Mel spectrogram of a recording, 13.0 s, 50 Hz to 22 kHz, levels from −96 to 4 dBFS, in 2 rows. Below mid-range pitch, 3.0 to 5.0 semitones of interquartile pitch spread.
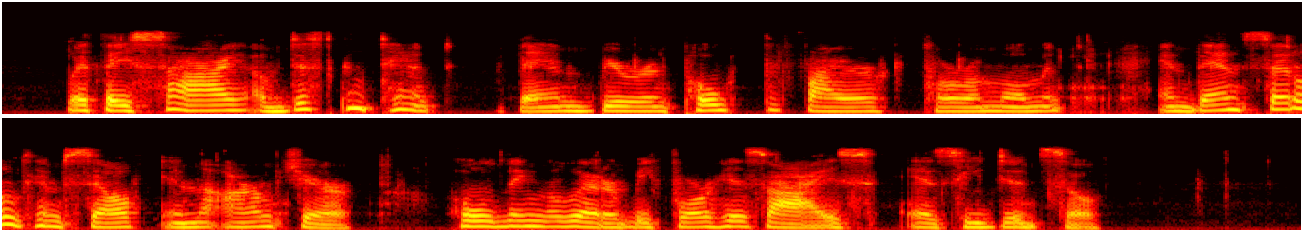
No: medium, 170 Hz; average, 3.3 semitones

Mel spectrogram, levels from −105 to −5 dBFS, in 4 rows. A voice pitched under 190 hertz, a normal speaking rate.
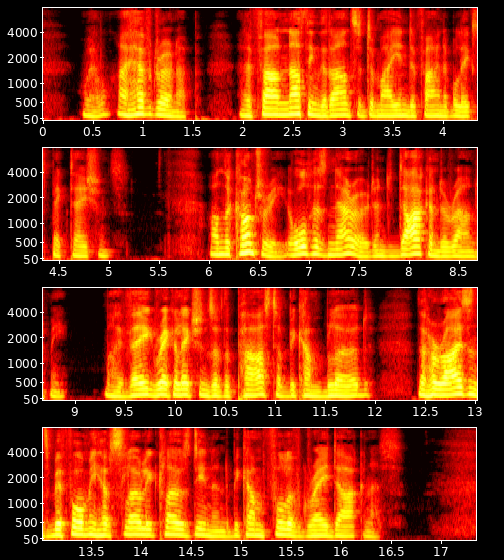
Yes: medium, 140 Hz; average, 165 wpm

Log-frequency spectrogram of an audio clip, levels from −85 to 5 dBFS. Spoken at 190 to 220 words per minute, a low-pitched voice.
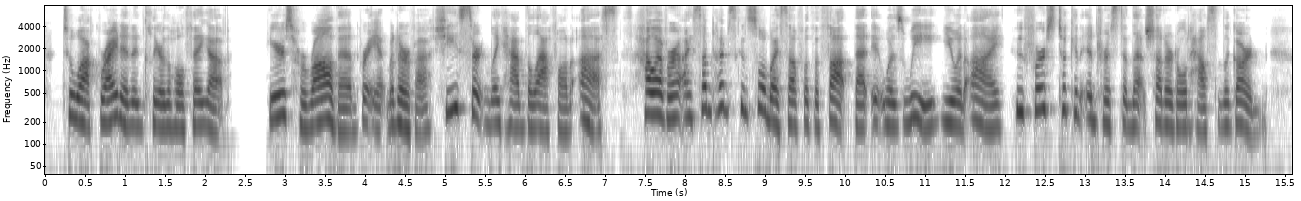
No: average, 195 wpm; high, 190 Hz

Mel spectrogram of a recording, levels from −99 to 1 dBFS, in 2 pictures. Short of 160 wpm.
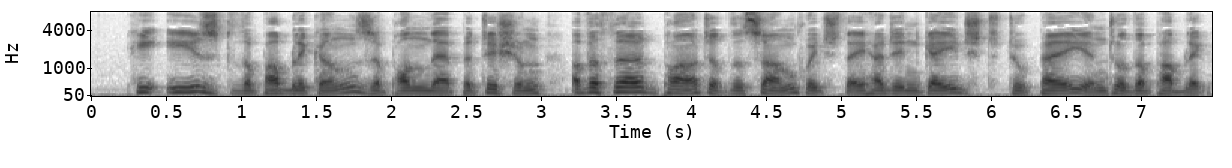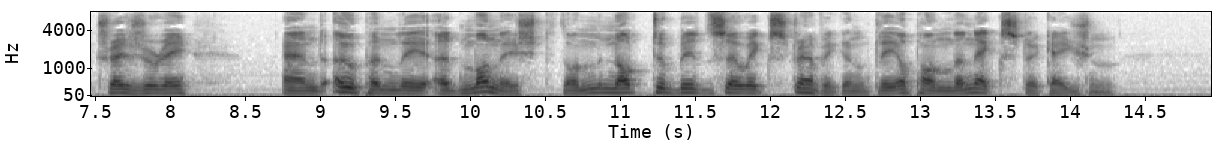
Yes: average, 150 wpm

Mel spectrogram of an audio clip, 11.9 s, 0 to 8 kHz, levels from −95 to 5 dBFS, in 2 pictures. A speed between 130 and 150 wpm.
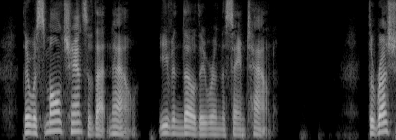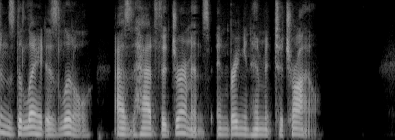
Yes: average, 145 wpm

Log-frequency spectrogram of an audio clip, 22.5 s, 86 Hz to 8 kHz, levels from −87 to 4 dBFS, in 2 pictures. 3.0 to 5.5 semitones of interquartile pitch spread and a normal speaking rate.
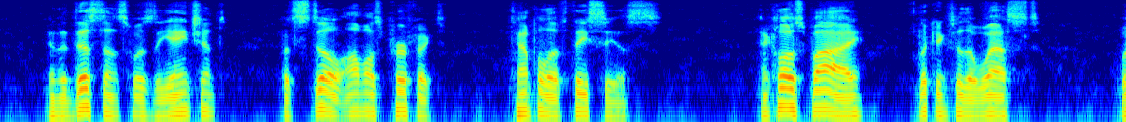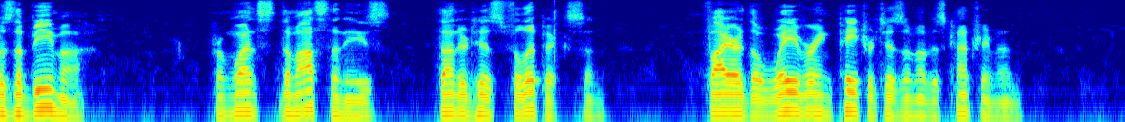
No: average, 4.1 semitones; slow, 100 wpm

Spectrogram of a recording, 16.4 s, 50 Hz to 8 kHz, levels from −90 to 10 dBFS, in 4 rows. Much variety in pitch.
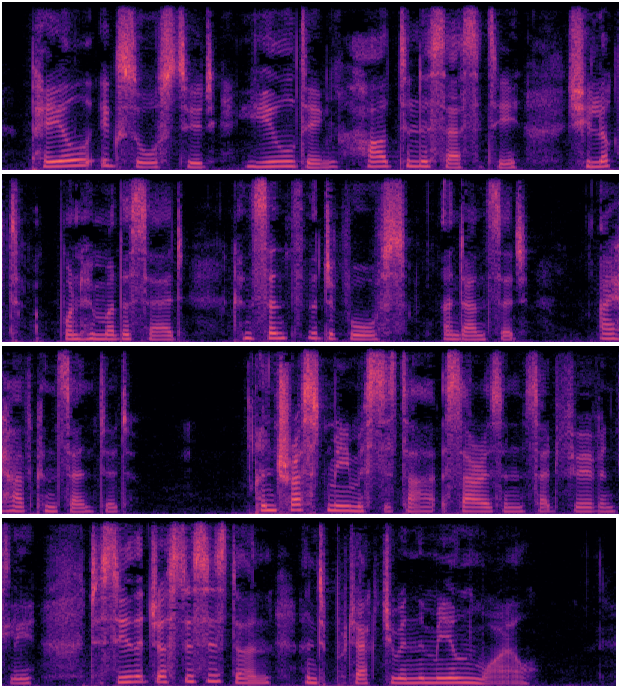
No: average, 3.3 semitones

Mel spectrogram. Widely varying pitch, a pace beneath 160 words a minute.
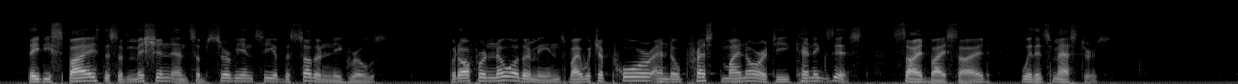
Yes: wide, 5.9 semitones; average, 145 wpm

